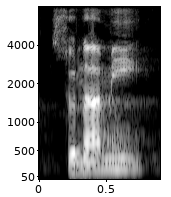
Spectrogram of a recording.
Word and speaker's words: tsunami: सुनामी को English में सुनामी कहा जाता है। बस याद रखने वाली बात यह है कि इसकी स्पेलिंग में सबसे शुरू में टी आता है, और ये टी साइलेंट होता है, TSUNAMI।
